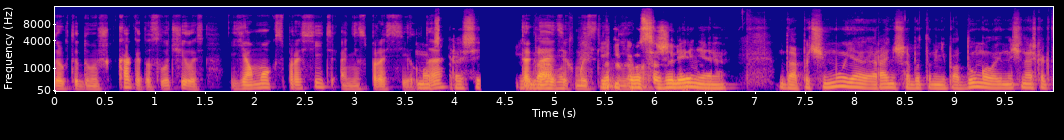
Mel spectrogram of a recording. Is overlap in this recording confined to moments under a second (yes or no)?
no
